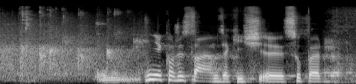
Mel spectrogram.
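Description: A young man speaks calmly in an echoing hall.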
